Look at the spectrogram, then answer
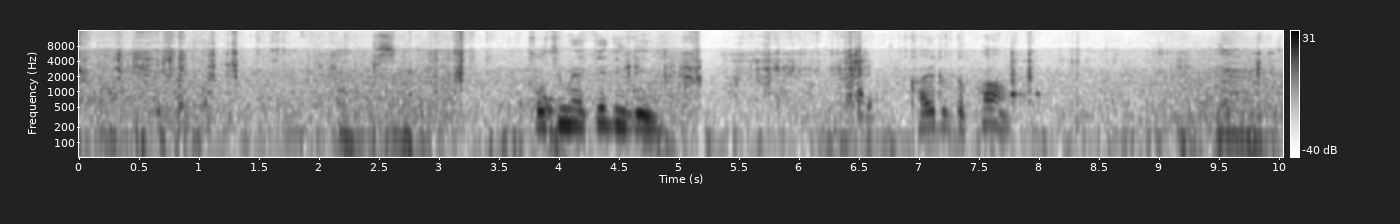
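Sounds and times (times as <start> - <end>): stick knocking and scraping rock: 0.0 - 10.0.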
